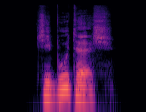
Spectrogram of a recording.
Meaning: of Djibouti; Djiboutian
- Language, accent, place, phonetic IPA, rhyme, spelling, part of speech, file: German, Germany, Berlin, [d͡ʒiˈbuːtɪʃ], -uːtɪʃ, dschibutisch, adjective, De-dschibutisch.ogg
